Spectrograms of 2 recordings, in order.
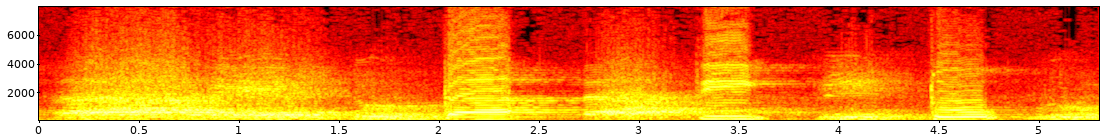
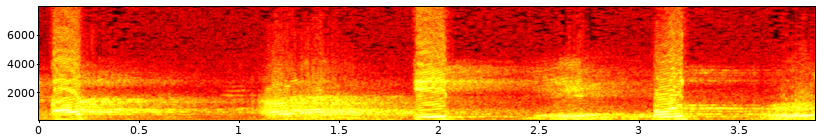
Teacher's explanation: शिद्दत की सिफत इसमें लाजमी है, ख्वाह ता पर जेर हो, जज़म हो, शद हो, हर हाल में ये लाजमी सिफत है, इसके साथ रहेगी।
